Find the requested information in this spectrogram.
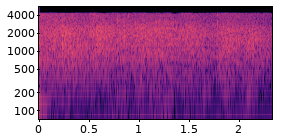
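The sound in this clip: Congregation applauding during a church service, a faint, steady wash of many hands clapping throughout, with no voices.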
